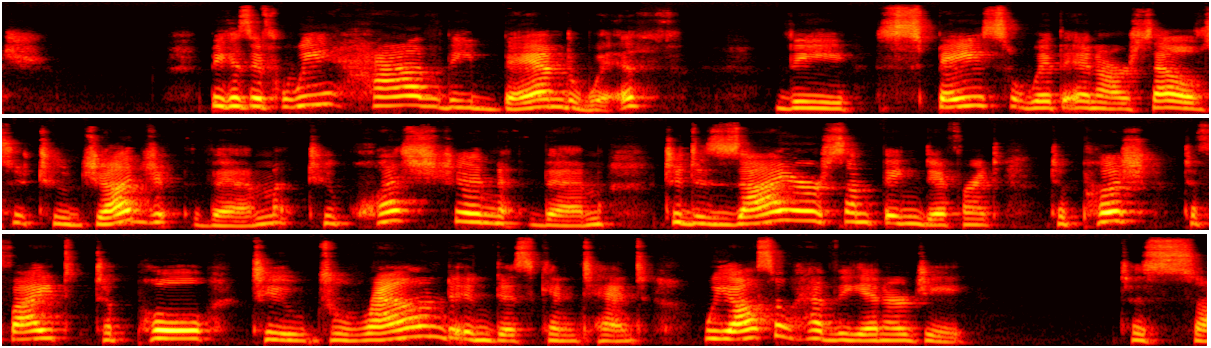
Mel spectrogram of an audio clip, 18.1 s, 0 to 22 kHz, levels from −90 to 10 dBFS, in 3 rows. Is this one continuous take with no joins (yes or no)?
yes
